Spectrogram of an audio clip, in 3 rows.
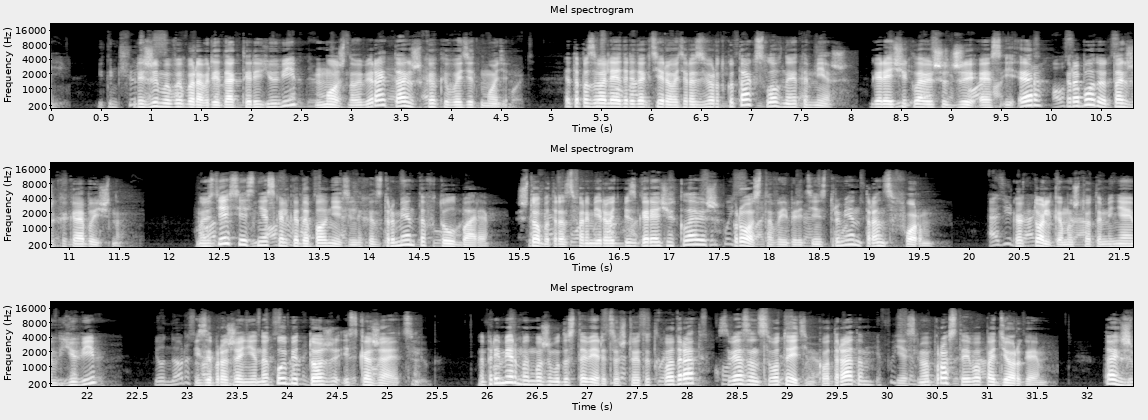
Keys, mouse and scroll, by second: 0.7 click, 1.5 shift+click, 2.0 shift+click, 4.0 click, 4.9 click, 6.1 click, 6.8 click, 7.5 click, 8.2 click, 9.3 g, 10.8 s, 11.7 r, 13.3 scroll up 2, 14.7 scroll up 1, 14.8-15.4 scroll down 1, 16.2 click, 17.2 click, 18.9 click, 20.6 click, 22.0 click, 23.4 click, 25.1 click, 26.1 click, 31.8 click.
